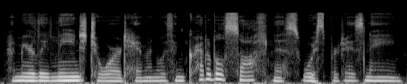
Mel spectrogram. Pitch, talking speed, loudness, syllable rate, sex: 170 Hz, 175 wpm, -16 LUFS, 5.7 syllables/s, female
